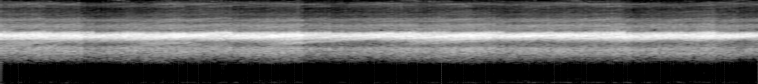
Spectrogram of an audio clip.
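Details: Western chorus frogs calling together at Ojibway Park, Windsor, Ontario, forming a dense, unbroken high-pitched trilling chorus that holds steady throughout, with a faint low rumble beneath.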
